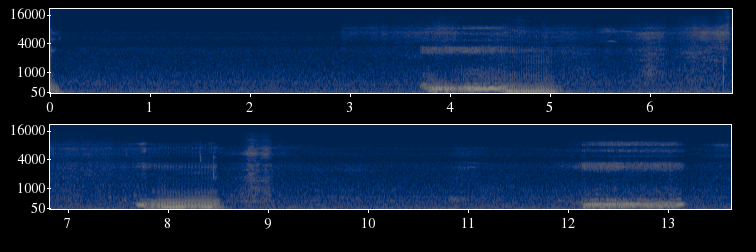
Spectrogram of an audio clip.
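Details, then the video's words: Sleeping French Bulldog puppy Milo snoring in bed, three separate rumbling snores spaced roughly four seconds apart, each low and raspy with a soft breathy exhale between them, indoor quiet. "Frenchie love and her snores"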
